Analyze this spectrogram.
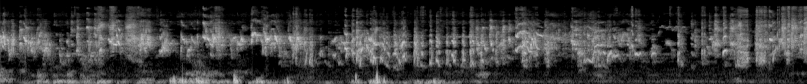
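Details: Pet budgies keep up nonstop chirping, overlapping high twittering and harsh squawky notes, with some low knocking sounds in the first half.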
